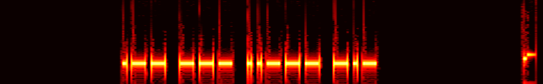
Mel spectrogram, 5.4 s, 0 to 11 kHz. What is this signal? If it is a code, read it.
Morse code, heard as a keyed tone, about 25 wpm, 700 Hz. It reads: WO2K
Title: USA Call Signs - 4 Characters - 6x Character Spacing - 25wpm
